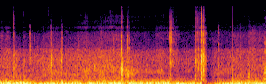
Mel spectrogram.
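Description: Skateboard wheels rolling on concrete with a steady rumble, broken by several sharp clacks of the board between about two and three seconds in as a kickflip is tried off a bank.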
